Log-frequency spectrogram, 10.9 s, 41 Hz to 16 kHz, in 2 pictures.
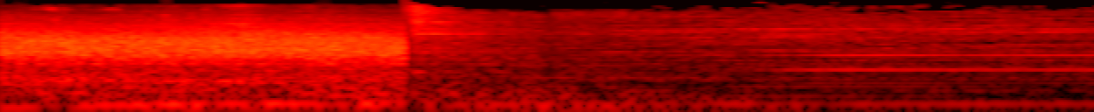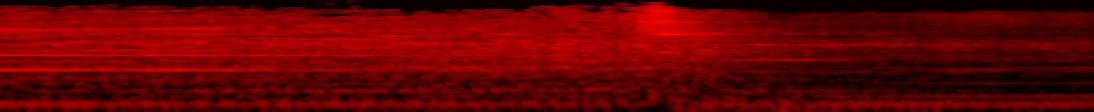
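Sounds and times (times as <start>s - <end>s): low rumble: 0.0s - 10.9s.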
